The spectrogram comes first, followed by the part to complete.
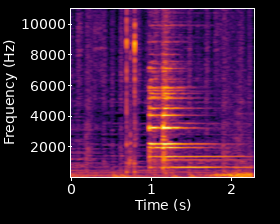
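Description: Subscribe-animation sound effect: two quick mouse clicks, then a bell notification chime about a second in that rings on with several steady tones and slowly fades, over background music.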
